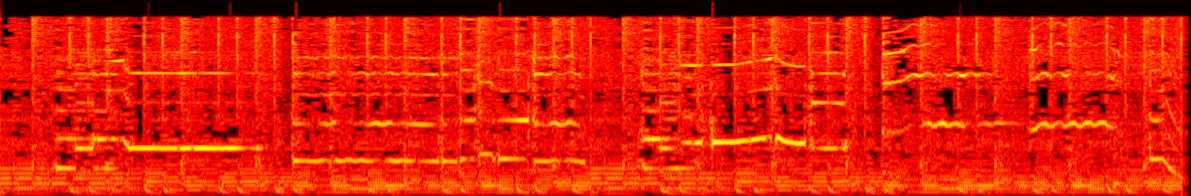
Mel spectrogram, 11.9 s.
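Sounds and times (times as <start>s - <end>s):
lead guitar: 0.0s - 11.8s.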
